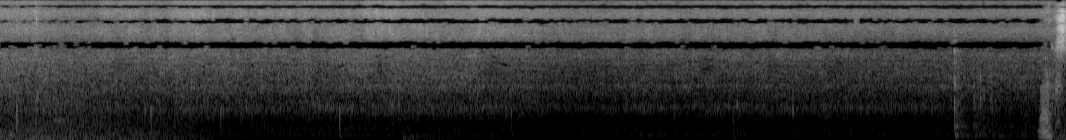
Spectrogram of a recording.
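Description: Faint sizzling of wavy-cut carrot slices and yellow squash searing in oil in a frying pan, dying away to near silence about halfway through.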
